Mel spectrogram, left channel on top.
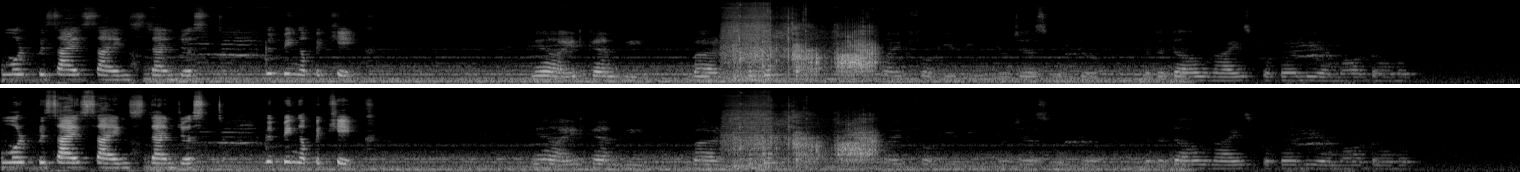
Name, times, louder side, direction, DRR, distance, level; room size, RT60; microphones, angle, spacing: voice 1, 0.0-2.0 2.6-3.5, right 5 dB, 55° right, 0.5 m, -26 dB
voice 2, 1.3-2.7 5.3-6.5 6.8-11.0 11.4-14.1, left 3 dB, 70° left, 1.3 m, -34 dB
sound 1, 1.4-11.9, left 1 dB, 50° left, 1.9 m, -37 dB
5.4 x 4.2 x 5.5 m
head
